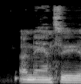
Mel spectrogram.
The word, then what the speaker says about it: Anansi: Is it a Nazi or a Nancy? – Anansi is how I've, A-N-A-N-S-I, I think. Anansi is all, how I've always pronounced it because of Gaiman.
